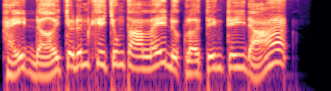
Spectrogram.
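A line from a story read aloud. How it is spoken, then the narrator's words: Booming. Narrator (Vietnamese): Giọng Malfoy oang oang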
